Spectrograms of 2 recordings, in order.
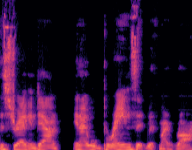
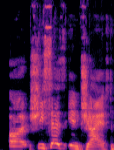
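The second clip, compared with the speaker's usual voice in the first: ordinary talk, nothing marked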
